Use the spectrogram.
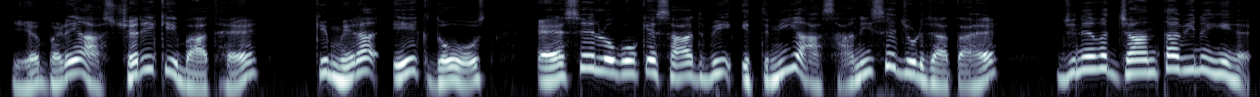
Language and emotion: Hindi, surprised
